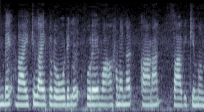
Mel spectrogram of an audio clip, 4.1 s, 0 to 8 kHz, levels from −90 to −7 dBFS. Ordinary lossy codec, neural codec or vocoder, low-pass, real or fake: none; codec, 16 kHz, 1.1 kbps, Voila-Tokenizer; none; fake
